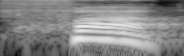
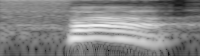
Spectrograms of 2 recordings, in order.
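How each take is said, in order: Both takes have the same delivery.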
